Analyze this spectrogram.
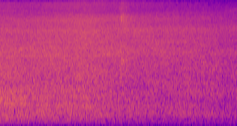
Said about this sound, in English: Sorry, it's so noisy. It's just I'm out here on the street. It wears me out too. I mean, I get so tired of the noise.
